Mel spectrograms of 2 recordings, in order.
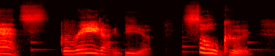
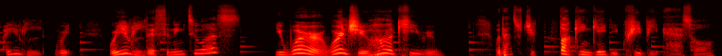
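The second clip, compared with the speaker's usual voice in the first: accusing sneer; 6 semitones higher, faster than usual. Acted. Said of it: "Dina says".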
